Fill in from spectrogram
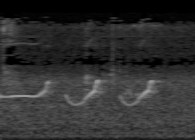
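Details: White-rumped shama, a master recording for training songbirds: a long level whistle that slides sharply upward, then two looping whistles that dip and swoop back up, over a steady low background hiss.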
